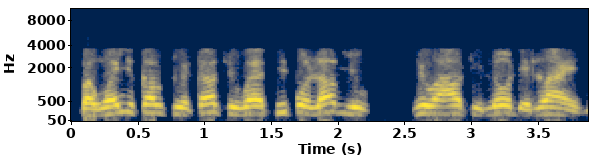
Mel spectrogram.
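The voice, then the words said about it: Non-native English accent. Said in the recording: “through my accent, you can tell that I'm not from here”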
